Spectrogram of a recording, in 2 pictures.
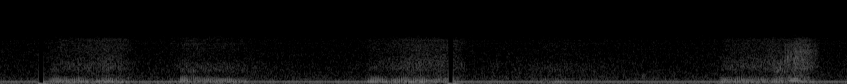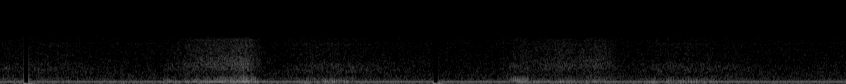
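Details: Mobile-phone recording of someone snoring during sleep: soft rumbling breaths about every three seconds, roughly 20 breaths a minute, over a steady low hum.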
